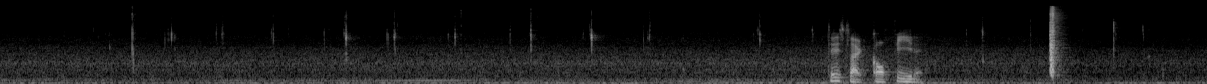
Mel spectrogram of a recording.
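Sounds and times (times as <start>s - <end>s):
person chewing sticky food: 0.6s - 8.3s
wet mouth clicks: 1.0s - 6.6s, 7.5s - 8.3s.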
